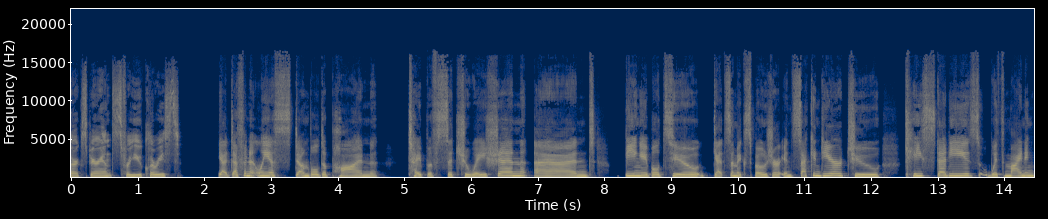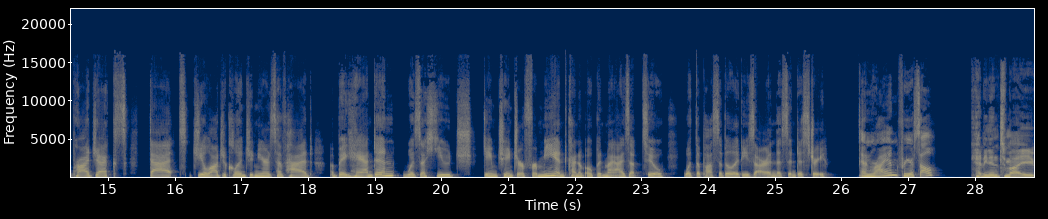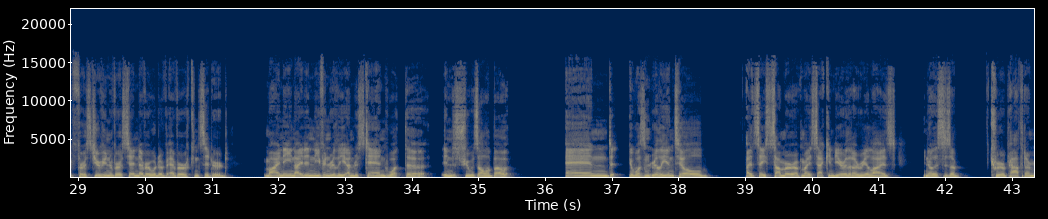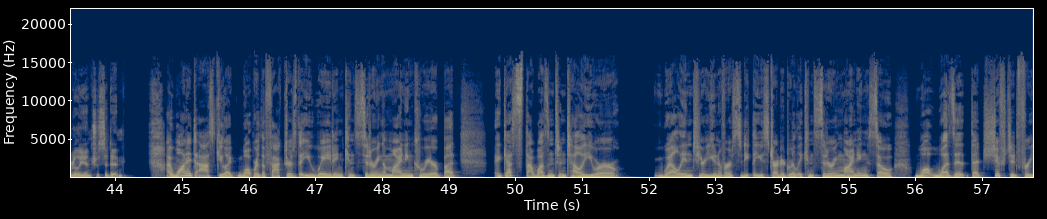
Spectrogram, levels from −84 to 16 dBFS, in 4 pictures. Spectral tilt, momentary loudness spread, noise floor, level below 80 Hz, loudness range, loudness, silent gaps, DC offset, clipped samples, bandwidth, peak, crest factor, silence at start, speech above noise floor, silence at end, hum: -5 dB/octave; 7 LU; -84 dBFS; -56 dBFS; 2 LU; -19 LUFS; none; under 0.1%; under 0.1%; 16.5 kHz; -4 dBFS; 16 dB; 0 s; 65 dB; 0 s; none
